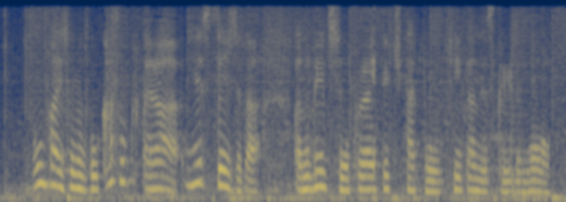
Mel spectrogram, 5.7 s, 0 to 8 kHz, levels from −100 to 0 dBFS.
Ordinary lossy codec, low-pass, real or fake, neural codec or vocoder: MP3, 64 kbps; 7.2 kHz; fake; codec, 24 kHz, 0.9 kbps, WavTokenizer, medium music audio release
